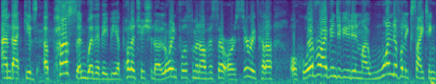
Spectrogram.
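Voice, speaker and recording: A woman speaks in an English accent at a fairly high pitch, with very wide pitch swings. Background noise is noticeable. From England. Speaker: author, model, actress, TV reporter. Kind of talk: interview answer. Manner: fast.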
